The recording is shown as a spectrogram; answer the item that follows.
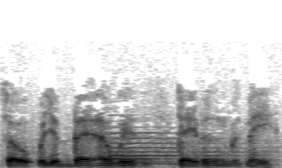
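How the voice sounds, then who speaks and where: Earnest psychic investigator, tinny recording. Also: male voice, rumbling low, fairly even intonation, music in the background. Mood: soothing, earnest. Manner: measured, explanatory. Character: earnest male psychic investigator, soothing and solemn. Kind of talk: 1970s radio drama acting. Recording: noisy, phone-like 1970s radio recording.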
